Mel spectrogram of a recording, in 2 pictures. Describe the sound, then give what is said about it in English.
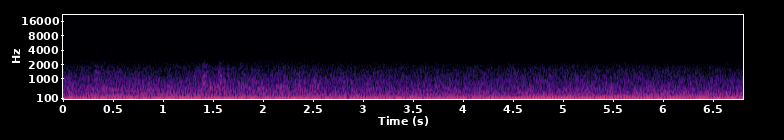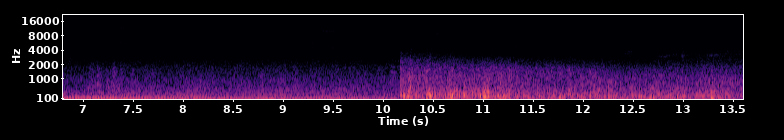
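A deep, steady rumble of thunder rolls on for several seconds, then a sudden loud crash bursts in near the end and keeps roaring, close and heavy, with no voices. “Wow, the storm sounds close.”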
